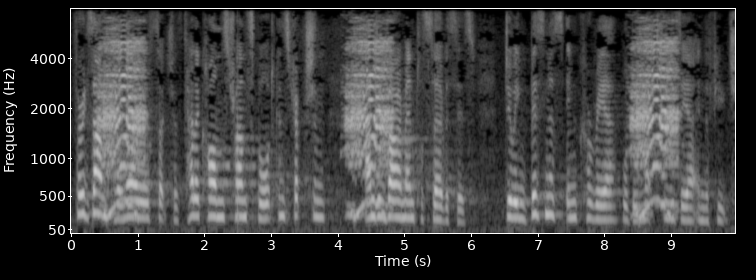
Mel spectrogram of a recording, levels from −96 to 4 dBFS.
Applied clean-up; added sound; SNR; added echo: none; Squeak; -4 dB; none.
